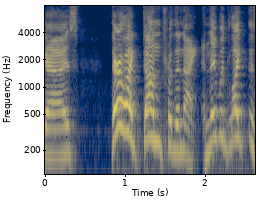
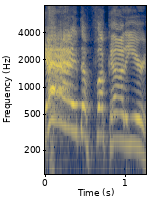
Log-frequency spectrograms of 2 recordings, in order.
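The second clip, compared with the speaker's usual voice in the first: louder, higher mock yell; heckling yell; 4 semitones higher, 6 dB louder than usual. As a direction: heckle them like an annoyed drunk. Acting out heckling the hippies.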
